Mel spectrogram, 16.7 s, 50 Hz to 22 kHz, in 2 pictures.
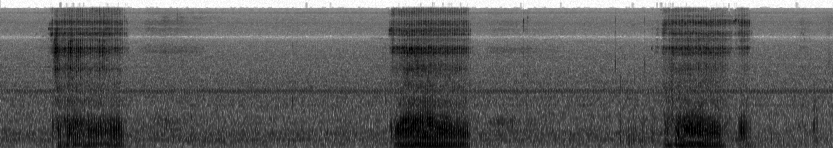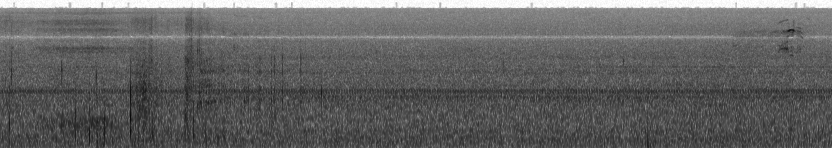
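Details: A 7-month-old Boston Terrier snores in three loud, rasping breaths, then the room goes quiet apart from faint clicks.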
